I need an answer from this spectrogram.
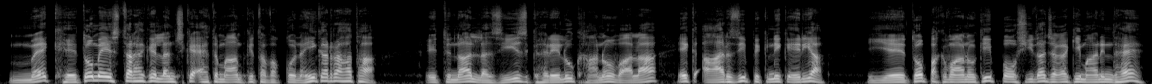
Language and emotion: Urdu, surprised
